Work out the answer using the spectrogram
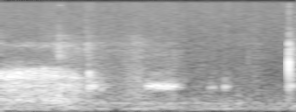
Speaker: We don't need to have the screen in shot because you'll hear the beeps. Let's check the earth pin with that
